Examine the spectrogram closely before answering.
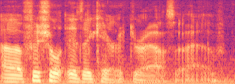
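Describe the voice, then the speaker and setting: A man's voice: on the low side, animated, normal speed, a little hiss or hum. A man hosting a casual reaction vlog, talking informally and enthusiastically, with some hesitation. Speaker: video host reacting to game trailers.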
